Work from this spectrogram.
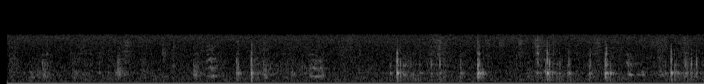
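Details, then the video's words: Two-day-old Border Collie puppies of the C litter from the Isengrund kennel give faint, short, high squeaks, clustered in the second half at intervals of about half a second to a second, over a steady background hiss. "Border Collies v. Isengrund, C-Wurf, Alter:2 Tage"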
